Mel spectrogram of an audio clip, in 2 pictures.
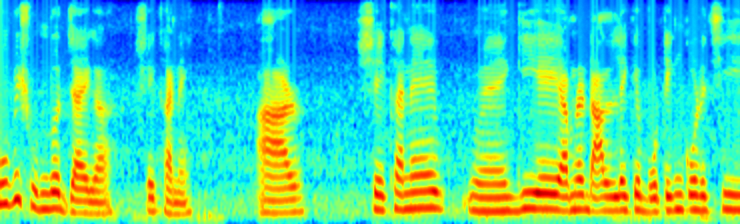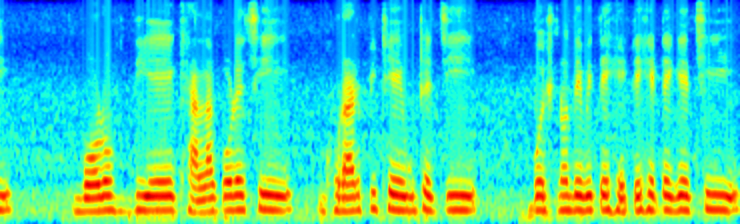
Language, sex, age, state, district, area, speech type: Bengali, female, 30-45, West Bengal, Kolkata, urban, spontaneous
